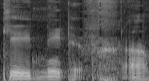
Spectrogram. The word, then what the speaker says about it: Knative: native sorry k native it's pronounced as k native it's basically a native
